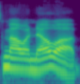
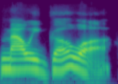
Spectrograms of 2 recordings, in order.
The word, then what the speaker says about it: Mauigoa: Like now, you know, I used to be scared to say Francis Mauigoa because it looks like Maui Goa. But it's Mauigoa.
